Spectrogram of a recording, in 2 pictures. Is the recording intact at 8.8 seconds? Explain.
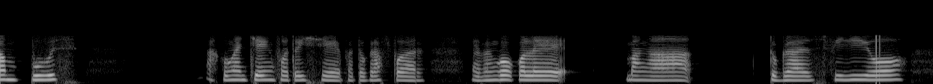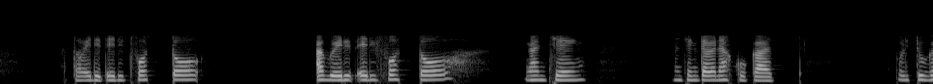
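No. Bit errors on a digital phone line damage the sound from 8.76 to 8.80 s. Over those few tens of milliseconds, some of the stored bits on this G.711 mu-law line come through flipped, roughly one bit in a thousand. Each flipped bit corrupts a single sample. Where a high-order bit, or the sign bit of a loud sample, is hit, the sample leaps far from its true value. Such a hit makes a sharp tick over the speech.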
